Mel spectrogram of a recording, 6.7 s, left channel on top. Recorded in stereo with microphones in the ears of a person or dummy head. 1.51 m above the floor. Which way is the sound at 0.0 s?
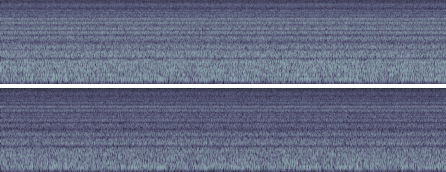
20° left (ahead or behind).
